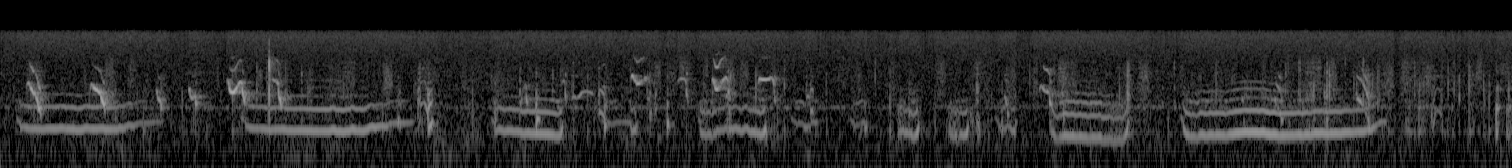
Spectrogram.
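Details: Newborn poodle puppies, two days old, crying in a series of whining, tonal squeals that rise and fall, with some held steady for a second or more, overlapping and repeating almost without pause in a quiet room.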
